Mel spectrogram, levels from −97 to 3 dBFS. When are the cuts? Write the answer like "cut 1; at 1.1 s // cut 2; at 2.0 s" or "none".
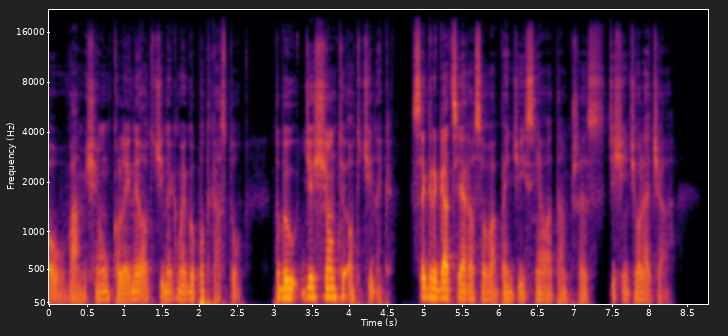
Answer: cut 1; at 4.7 s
